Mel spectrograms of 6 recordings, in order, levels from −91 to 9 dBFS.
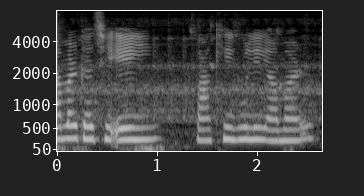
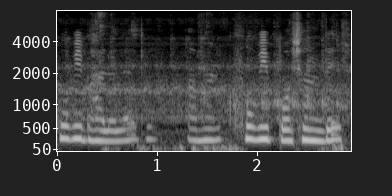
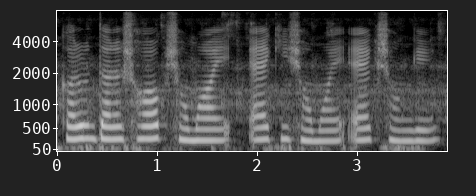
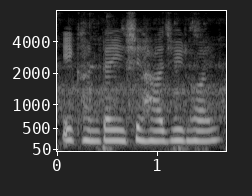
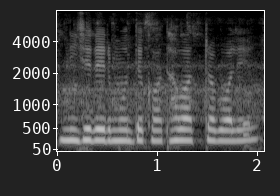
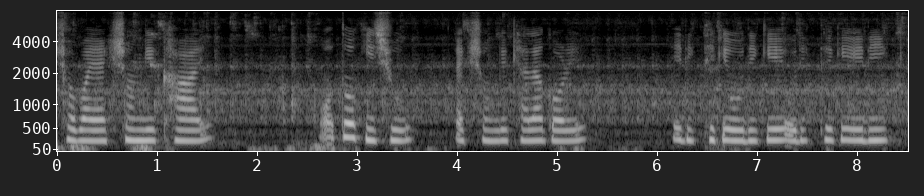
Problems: constant background noise, background conversations at intervals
